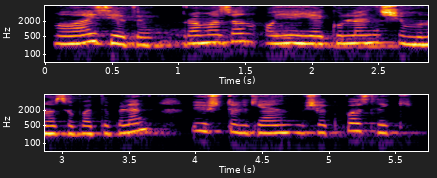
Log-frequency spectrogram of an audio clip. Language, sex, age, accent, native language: Uzbek, female, 18-24, Namangan, Uzbek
